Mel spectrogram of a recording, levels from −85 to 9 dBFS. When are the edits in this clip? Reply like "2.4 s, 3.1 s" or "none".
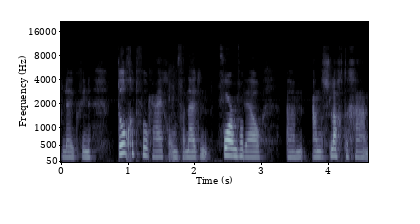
1.3 s, 2.2 s, 2.7 s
